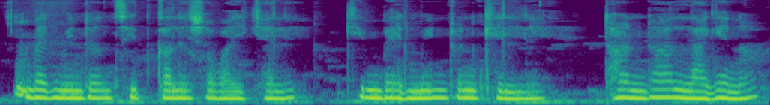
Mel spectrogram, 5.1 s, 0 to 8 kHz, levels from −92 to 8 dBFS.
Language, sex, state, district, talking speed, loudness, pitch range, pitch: Bengali, female, West Bengal, Kolkata, 130 wpm, -12 LUFS, 200-215 Hz, 210 Hz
